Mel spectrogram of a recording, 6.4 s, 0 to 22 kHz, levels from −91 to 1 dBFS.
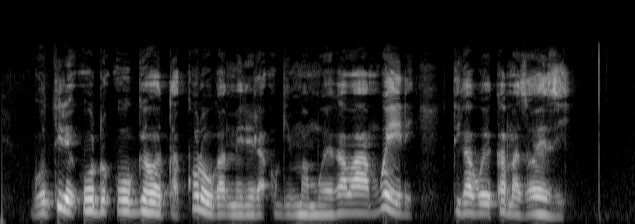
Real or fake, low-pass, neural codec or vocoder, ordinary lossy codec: real; 10.8 kHz; none; none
